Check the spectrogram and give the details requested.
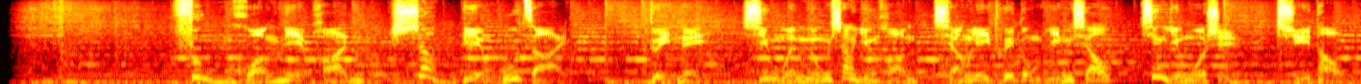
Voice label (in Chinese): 高端男大气激情; 兴文农商银行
